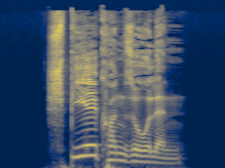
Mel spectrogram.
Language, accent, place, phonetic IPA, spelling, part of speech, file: German, Germany, Berlin, [ˈʃpiːlkɔnˌzoːlən], Spielkonsolen, noun, De-Spielkonsolen.ogg
- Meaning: plural of Spielkonsole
